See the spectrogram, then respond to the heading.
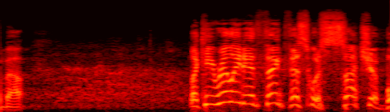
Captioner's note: audience laughing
